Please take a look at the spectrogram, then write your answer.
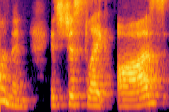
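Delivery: ordinary talk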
